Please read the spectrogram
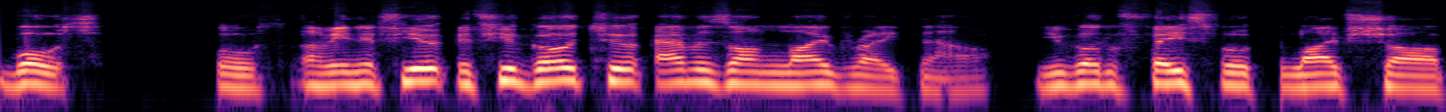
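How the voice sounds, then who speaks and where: A man's unremarkable speaking voice, fairly high-pitched, with ordinary pitch variation and a moderate pace. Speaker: startup CEO. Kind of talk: panel discussion. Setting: online audio room.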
